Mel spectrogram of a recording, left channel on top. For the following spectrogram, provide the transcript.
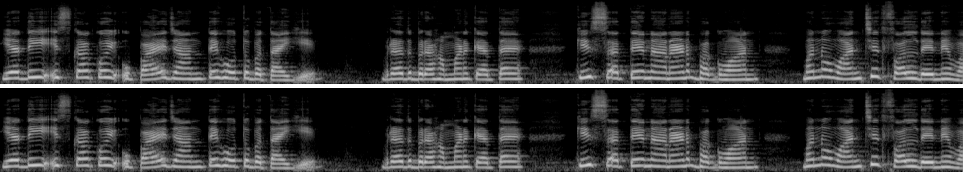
यदि इसका कोई उपाय जानते हो तो बताइए। वृद्ध ब्राह्मण कहता है कि सत्यनारायण भगवान मनोवांछित फल देने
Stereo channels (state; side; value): identical; both; correlation 1.00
